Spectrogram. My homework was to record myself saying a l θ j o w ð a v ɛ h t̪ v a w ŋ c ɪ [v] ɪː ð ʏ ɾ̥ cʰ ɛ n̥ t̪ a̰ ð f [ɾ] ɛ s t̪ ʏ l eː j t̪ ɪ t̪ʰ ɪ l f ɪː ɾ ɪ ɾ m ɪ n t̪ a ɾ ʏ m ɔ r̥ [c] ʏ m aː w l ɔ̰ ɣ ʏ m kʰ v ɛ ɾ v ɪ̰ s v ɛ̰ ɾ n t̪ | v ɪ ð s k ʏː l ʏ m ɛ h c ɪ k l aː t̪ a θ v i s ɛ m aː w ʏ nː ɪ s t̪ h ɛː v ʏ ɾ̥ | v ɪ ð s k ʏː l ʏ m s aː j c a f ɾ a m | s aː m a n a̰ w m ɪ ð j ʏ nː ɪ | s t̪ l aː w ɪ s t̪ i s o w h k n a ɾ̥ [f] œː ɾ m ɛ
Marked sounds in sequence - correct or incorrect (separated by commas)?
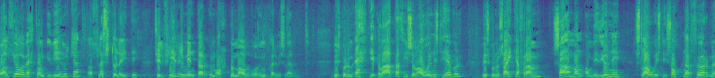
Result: correct, incorrect, incorrect, correct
